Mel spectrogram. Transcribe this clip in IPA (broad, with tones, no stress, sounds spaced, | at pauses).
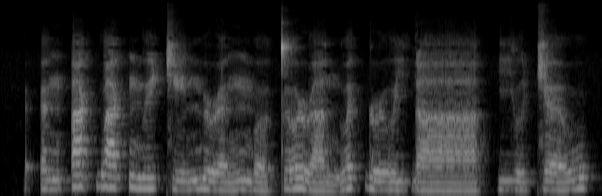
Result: ʔ ə˨˩˦ ŋ ʔ a˦˥ k̚ w a˦˥ k̚ m ɨ˧˥ c i˨˩˦ n ɹ ə˨˩˦ ŋ m o˨˩ t̪ o˧˥ ɹ a˨˩ n w ə˦˥ k̚ ɹ u˧ j ɗ aː˧ | j u˨˩˨ c ə˨˩˦ w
